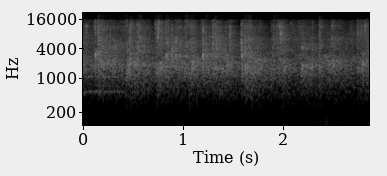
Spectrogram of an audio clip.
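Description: An audience applauds a klezmer band at a Succos show, with steady clapping from a crowd that sounds fairly near and keeps going throughout.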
